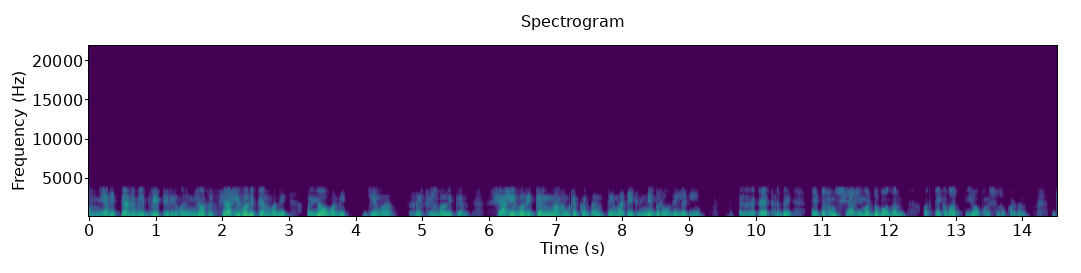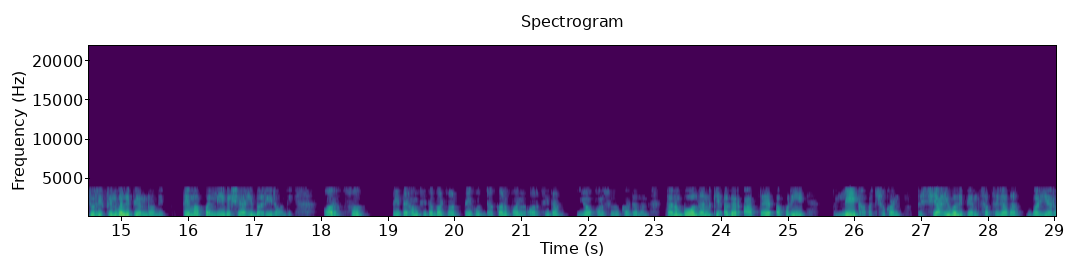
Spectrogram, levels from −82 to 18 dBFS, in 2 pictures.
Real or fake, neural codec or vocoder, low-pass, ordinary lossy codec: real; none; 3.6 kHz; Opus, 24 kbps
